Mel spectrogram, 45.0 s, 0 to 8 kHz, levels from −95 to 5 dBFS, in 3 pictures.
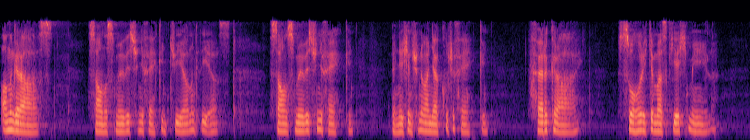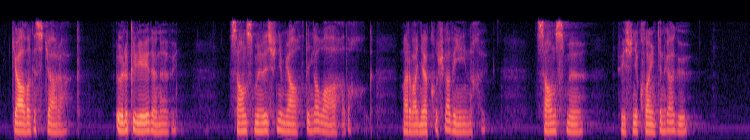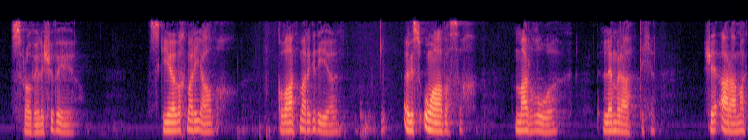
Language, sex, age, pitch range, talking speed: English, male, 60-79, 120-140 Hz, 45 wpm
